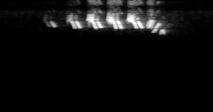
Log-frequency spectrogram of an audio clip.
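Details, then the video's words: A MacGillivray's warbler sings one quick, buzzy phrase of repeated high chips that grow louder through the middle, then drop to a lower closing note; the surroundings are otherwise quiet. "MacGillivray's Warbler Sound"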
